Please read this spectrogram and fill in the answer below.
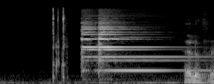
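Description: Subscribe-button animation sound effect: two quick mouse clicks, then a bright bell ding that rings and fades over about a second.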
